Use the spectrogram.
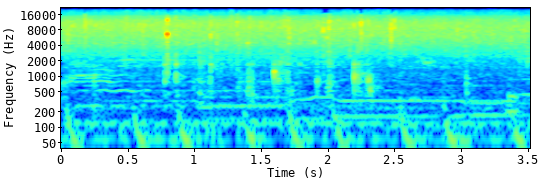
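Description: Worcestershire sauce, about a tablespoon, hits a hot pot and sizzles steadily with a continuous crackling hiss and some stirring scrapes, close and alone.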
